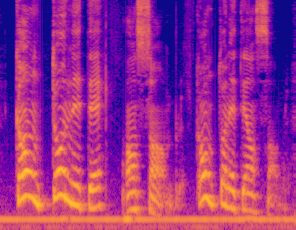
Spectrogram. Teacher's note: Lembrando que a liaison depois de quand aparece o som T. Sempre quando a gente tem um D no final da palavra com liaison, aparece o som T.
